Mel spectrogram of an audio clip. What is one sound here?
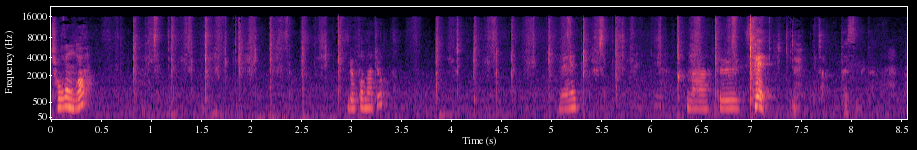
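Playing cards flick and riffle as a deck is shuffled.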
